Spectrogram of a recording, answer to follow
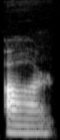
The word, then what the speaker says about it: hour: Example an apple, an elephant, an umbrella, an hour, HOUR. H is silent तो आ की आवाज़ आ रही है.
